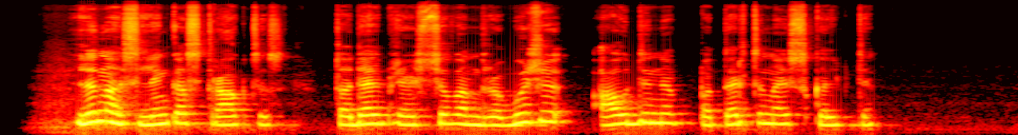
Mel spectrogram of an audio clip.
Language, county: Lithuanian, Kaunas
